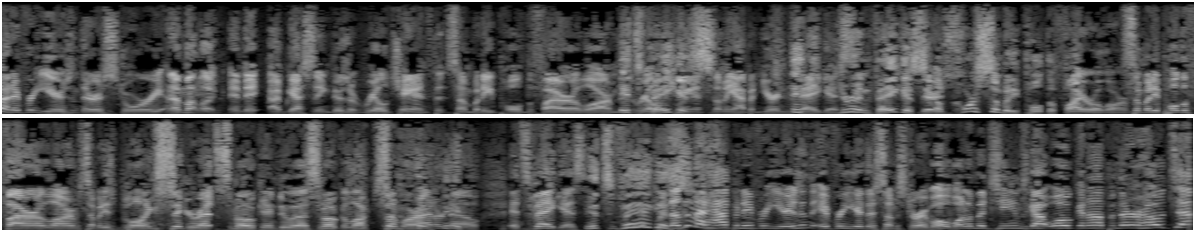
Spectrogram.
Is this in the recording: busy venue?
yes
